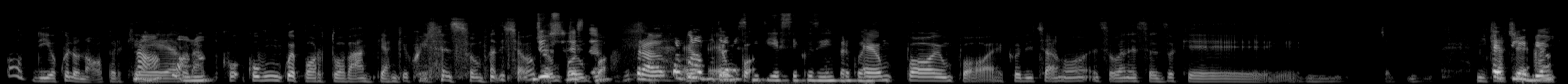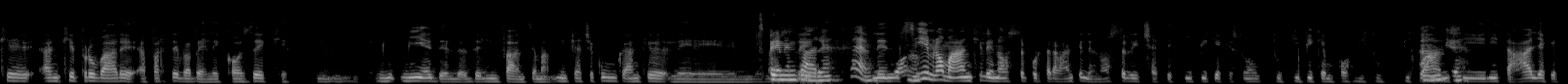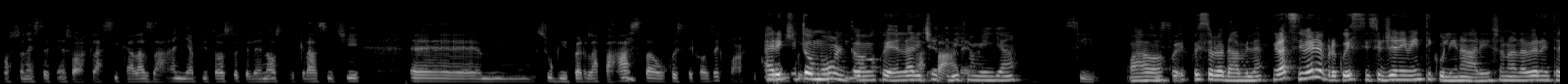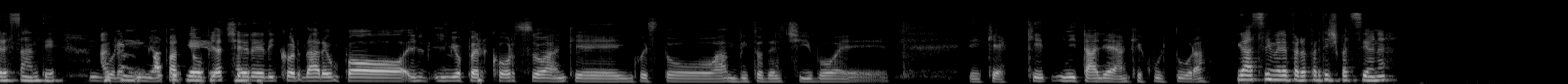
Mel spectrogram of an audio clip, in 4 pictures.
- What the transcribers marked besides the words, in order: static; laughing while speaking: "quella, insomma"; distorted speech; "insomma" said as "inzomma"; drawn out: "che"; "cioè" said as "ceh"; tapping; "comunque" said as "comunche"; other background noise; "arricchito" said as "ricchito"; unintelligible speech
- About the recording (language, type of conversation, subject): Italian, podcast, Che ruolo ha il cibo nella tua identità culturale?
